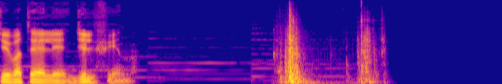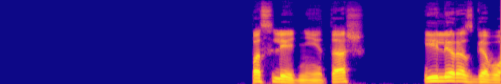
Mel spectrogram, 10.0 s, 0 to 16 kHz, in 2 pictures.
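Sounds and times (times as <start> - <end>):
speech: 0.0 - 1.4, 2.8 - 3.1, 7.6 - 8.7, 9.3 - 10.0
door being opened with dull solid thunks: 2.8 - 3.9.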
